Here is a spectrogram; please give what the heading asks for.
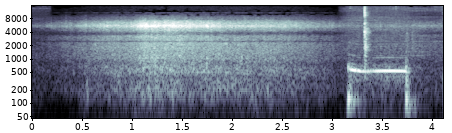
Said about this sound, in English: It got rolly now since we are sailing that downwind.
